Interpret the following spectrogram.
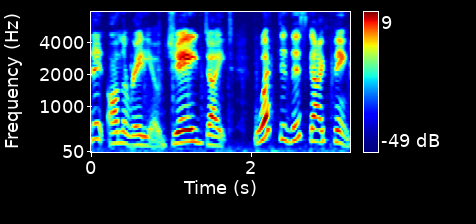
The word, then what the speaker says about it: Jedite: was an idiot yeah but my real name is spelled differently he insisted my DJ name was spelled j-a-y and that was only my first name but my bad guy name my bad guy name is spelled g-e or sorry j-e-d-i-t-e it's one word that's really stupid Serena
